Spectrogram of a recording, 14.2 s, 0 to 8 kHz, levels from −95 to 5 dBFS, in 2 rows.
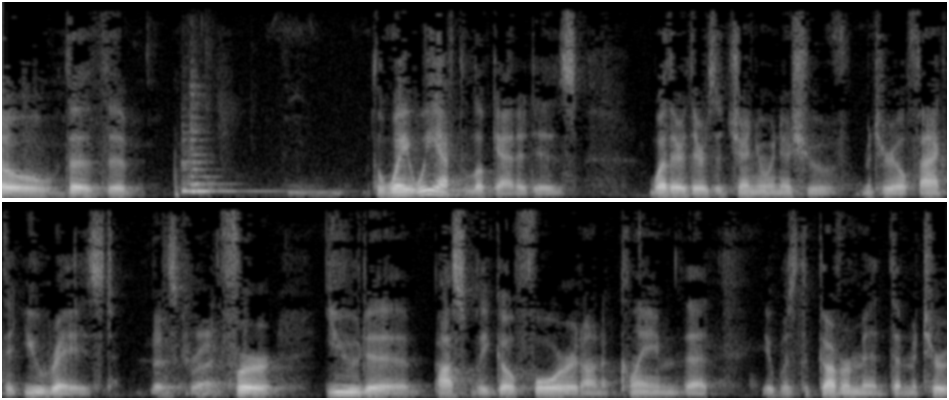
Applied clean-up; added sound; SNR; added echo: none; Bowed string instrument; 10 dB; none.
